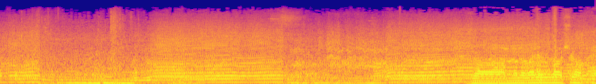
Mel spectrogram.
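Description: A race car engine drops in pitch as the driver brakes and shifts down.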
